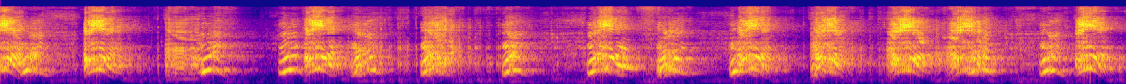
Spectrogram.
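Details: Chow Chow dog barking in a rapid, uneven run of about a dozen sharp, harmonic barks over five seconds, some doubled, each bark bright and clipped, with no other sounds.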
